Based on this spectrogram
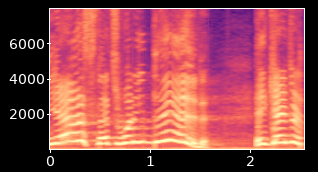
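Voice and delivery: hammed-up enthusiastic yes; eager agreement. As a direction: cheer the answer like an excited fan. Preacher voicing crowd agreement.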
